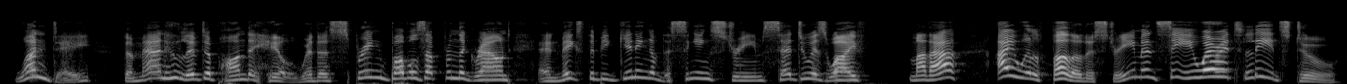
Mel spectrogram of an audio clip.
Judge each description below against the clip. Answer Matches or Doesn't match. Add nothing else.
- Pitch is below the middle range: Doesn't match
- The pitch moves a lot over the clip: Matches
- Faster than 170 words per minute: Matches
